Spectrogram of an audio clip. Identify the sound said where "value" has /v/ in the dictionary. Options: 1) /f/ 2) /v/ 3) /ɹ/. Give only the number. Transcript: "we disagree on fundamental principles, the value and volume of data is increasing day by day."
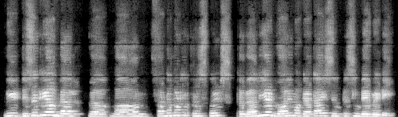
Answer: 2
